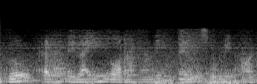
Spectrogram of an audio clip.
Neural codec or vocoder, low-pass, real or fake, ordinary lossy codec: codec, 44.1 kHz, 0.9 kbps, DAC; 5.4 kHz; fake; Opus, 32 kbps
